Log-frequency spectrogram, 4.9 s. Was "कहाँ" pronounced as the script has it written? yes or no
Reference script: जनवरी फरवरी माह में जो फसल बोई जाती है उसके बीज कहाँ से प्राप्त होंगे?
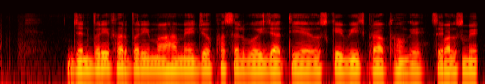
no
